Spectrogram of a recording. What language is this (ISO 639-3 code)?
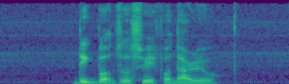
eng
